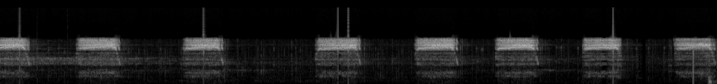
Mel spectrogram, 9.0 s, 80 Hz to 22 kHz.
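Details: Nest owlets around 2 AM on September 10, 2017, amid prey deliveries. Eight rasping screeches, spaced about a second apart with a longer gap midway, along with sharp clicks.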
